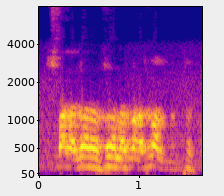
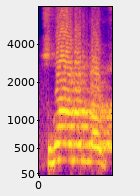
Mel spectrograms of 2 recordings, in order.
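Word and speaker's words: سبحان الله: இந்த இடத்துலயும் திரும்ப நினைவுபடுத்தும் சுபஹானல்லாஹ் நம்ம சொல்றத பாருங்க சுபான இது சொல்லலாமா சுபஹானல்லாஹ் சொல்றதுல கூட நிதானம் அல்லாஹ் பல்லா என்ன சொல்ல வரேன் இப்படி சொல்லக்கூடாது. நிறுத்தணும். சுபஹானல்லாஹ் அதுக்கு ஒரு உச்சரிப்பு இருக்கு ப்ரோனன்சேஷன் இருக்கு அதுக்கு ஒரு அர்த்தம் இருக்கு.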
